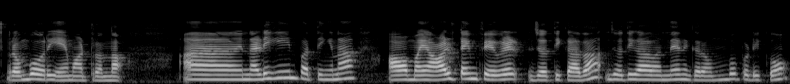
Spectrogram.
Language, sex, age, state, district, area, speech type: Tamil, female, 30-45, Tamil Nadu, Mayiladuthurai, rural, spontaneous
